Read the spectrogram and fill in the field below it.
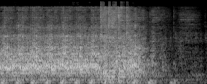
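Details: Baby Doe John Deere tractor with the fuel pump set to run constantly and fuel confirmed at the carburetor: starter gives a quick steady chug on the small engine, which never catches and fades out; no start during fuel system troubleshooting.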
